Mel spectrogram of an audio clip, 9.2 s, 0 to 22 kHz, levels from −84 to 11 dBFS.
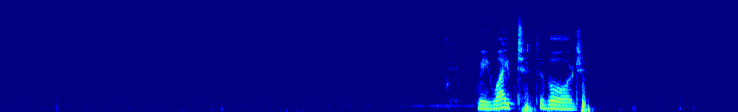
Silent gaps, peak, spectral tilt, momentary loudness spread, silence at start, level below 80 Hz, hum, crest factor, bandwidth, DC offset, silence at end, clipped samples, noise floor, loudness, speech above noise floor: none; -18 dBFS; -7 dB/octave; 8 LU; 5.95 s; -56 dBFS; none; 24 dB; 13 kHz; under 0.1%; 1.85 s; under 0.1%; -77 dBFS; -35 LUFS; 44 dB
